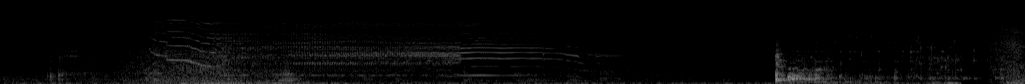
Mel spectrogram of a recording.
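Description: High whining sounds whose pitch falls, then from about eight seconds in a sudden rushing noise of water, like a toilet flushing.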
